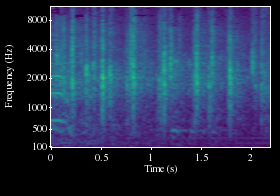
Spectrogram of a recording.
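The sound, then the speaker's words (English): Faint applause: clapping from the front row of an audience at a Bible teaching, a quiet, uneven patter of many sharp claps. “See, front row's clapping, folks.”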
